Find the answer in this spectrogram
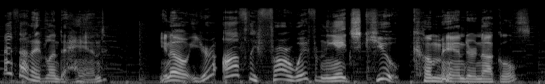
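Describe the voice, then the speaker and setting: A man's voice: on the high side, wildly swooping pitch, moderate pace, bright, forceful tone, exaggerated voice. A man voicing a cocky, easygoing young hedgehog hero with a breezy, teasing delivery in a comic dub. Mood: breezy, confident. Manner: breezy, teasing, self-assured. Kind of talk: amateur comic dub acting. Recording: music behind the voice.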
